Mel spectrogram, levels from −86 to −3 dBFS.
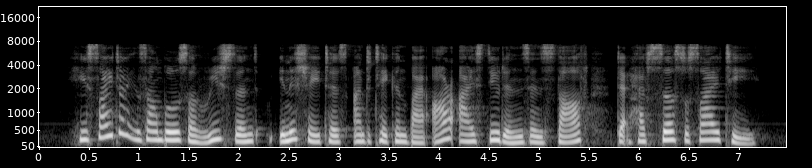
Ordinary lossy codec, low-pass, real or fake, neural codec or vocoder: none; 7.2 kHz; real; none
